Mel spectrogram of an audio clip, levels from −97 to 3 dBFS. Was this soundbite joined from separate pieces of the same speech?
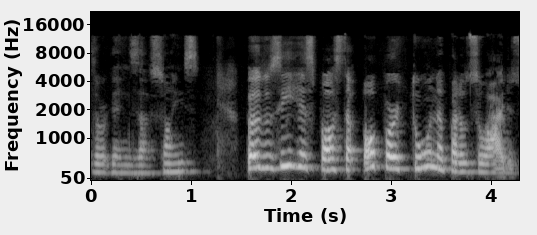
no; 0 cuts

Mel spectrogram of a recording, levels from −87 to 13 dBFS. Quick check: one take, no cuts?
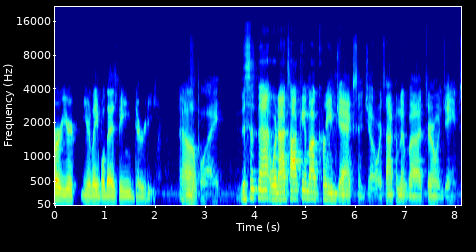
yes; 0 cuts

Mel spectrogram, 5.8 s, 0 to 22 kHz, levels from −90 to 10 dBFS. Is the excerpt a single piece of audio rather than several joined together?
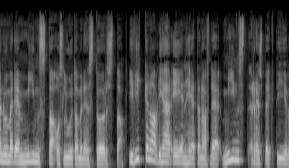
no; 2 cuts; at 2.5 s, 4.2 s

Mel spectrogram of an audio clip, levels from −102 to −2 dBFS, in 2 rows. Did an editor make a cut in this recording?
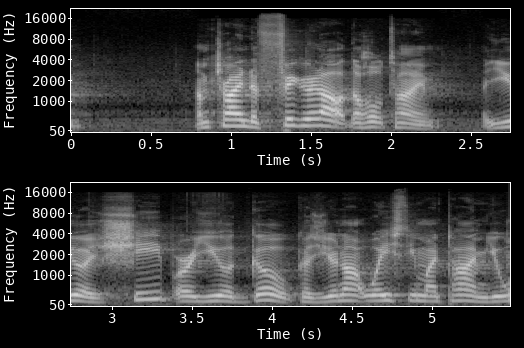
no; 0 cuts

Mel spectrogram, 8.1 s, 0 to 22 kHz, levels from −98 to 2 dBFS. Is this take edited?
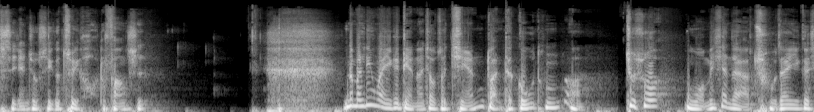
yes; 1 cut; at 6.2 s

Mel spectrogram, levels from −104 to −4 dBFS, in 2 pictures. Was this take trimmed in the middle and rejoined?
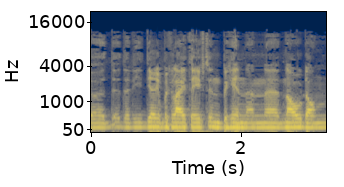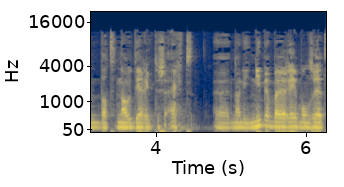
no; 0 cuts

